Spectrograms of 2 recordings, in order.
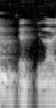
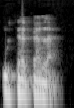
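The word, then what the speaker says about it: مجادلة: Yang benar itu bacanya mujadilah yang level A. Tapi umumnya orang baca apa? Mujadalah.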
